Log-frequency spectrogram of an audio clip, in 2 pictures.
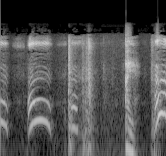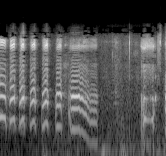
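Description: A baby laughing hard, a string of high-pitched squealing laughs with a quick run of short staccato laughs about three to four and a half seconds in.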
